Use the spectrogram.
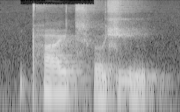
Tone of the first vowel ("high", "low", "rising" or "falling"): high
